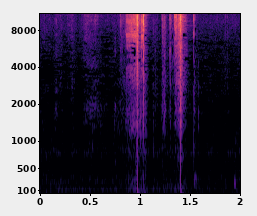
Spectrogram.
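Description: Two sharp plastic clicks about half a second apart, with faint scraping between them, as the plastic body of a Kodak Pocket Instamatic 60 110 camera is handled and worked open.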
